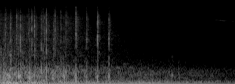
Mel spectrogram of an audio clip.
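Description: Scattered hand clapping from an outdoor crowd, irregular sharp claps over a low murmur, fading out steadily.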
